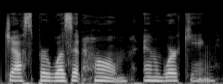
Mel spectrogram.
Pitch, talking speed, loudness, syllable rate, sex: 170 Hz, 160 wpm, -19 LUFS, 3.9 syllables/s, female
